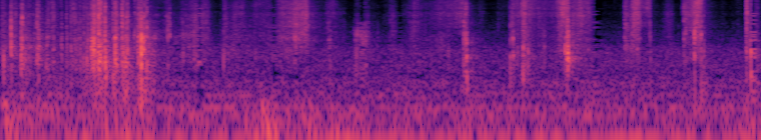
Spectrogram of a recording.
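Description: Tarot cards being shuffled by hand, quick riffling flutters and soft slaps of the deck, fairly quiet and close, with no one talking.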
